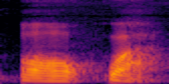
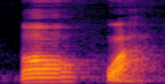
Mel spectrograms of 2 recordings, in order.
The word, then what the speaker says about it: okwa: Number 2, we have low, low, which is pronounced as okwa. Okwa, where a type of bird, okwa.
